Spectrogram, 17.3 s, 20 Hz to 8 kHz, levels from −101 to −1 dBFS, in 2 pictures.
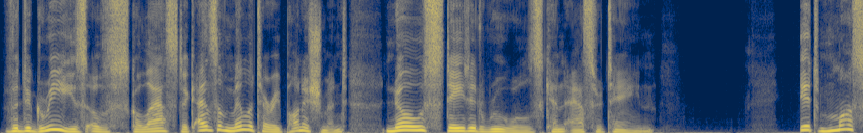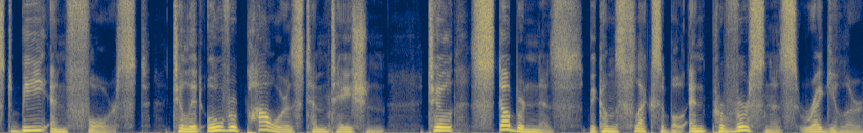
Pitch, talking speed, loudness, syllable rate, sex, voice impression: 150 Hz, 95 wpm, -18 LUFS, 4.0 syllables/s, male, masculine, adult-like, relaxed, bright, muffled, fluent, slightly refreshing, sincere, calm, friendly, slightly reassuring, slightly wild, kind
